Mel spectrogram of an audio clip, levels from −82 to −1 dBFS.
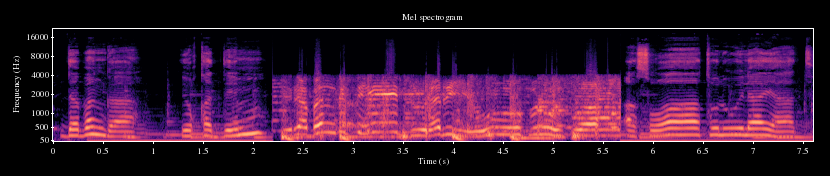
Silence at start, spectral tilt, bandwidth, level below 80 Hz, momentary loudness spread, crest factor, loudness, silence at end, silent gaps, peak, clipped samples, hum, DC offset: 0 s; -5 dB/octave; 16.5 kHz; -46 dBFS; 8 LU; 12 dB; -20 LUFS; 0 s; none; -8 dBFS; under 0.1%; none; under 0.1%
